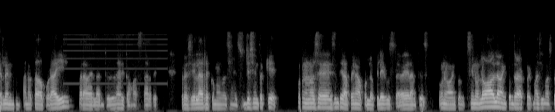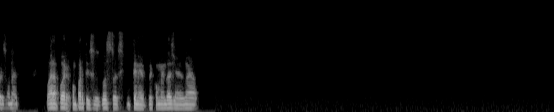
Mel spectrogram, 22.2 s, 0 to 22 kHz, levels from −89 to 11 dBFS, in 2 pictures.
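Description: From 1.25 to 3.34 s, USB whine: a steady 1 kHz tone, about 30 dB below the speech, leaking from the bus's 1 ms frames, drawn as a flat horizontal spectrogram line.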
